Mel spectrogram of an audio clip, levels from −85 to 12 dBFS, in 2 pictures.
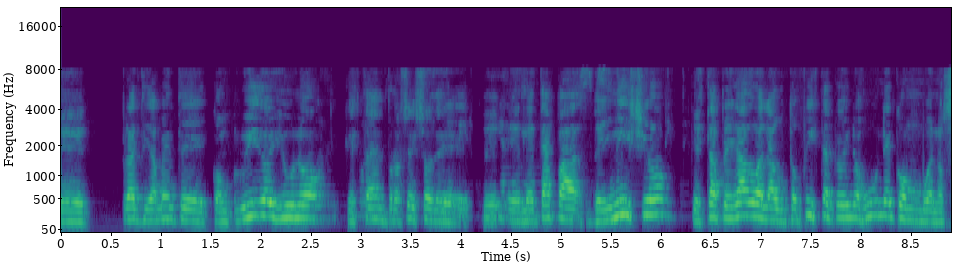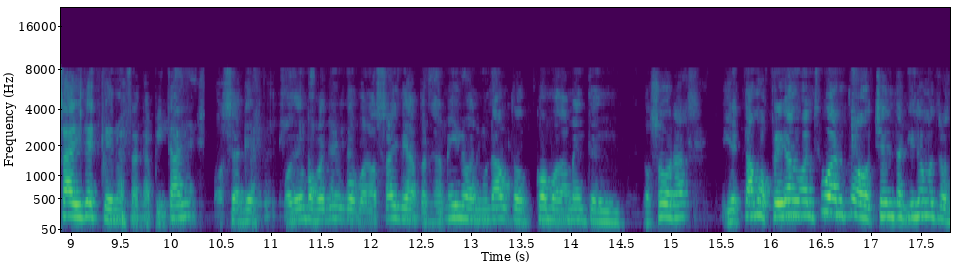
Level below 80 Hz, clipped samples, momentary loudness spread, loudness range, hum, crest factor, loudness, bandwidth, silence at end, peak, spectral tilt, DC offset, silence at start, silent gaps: -62 dBFS; under 0.1%; 11 LU; 5 LU; none; 18 dB; -23 LUFS; 8.4 kHz; 0 s; -4 dBFS; -7 dB/octave; under 0.1%; 0 s; none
